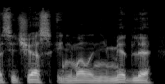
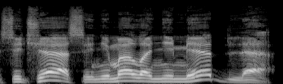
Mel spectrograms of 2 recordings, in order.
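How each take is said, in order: First: Said in the usual way. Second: Loud, slow, heavily stressed сейчас and немало немедля; stern, drawn-out insistence; almost angry. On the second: A narrator's reading. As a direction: bear down sternly on each word. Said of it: "а почти гневно".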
